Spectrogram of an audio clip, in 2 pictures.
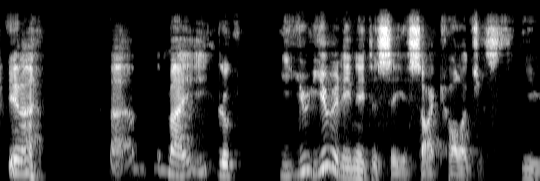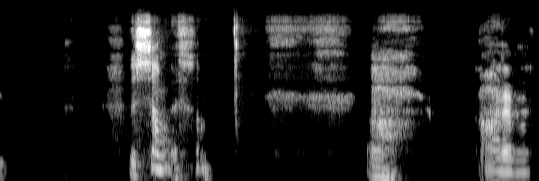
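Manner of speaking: mock dismissive. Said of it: "They'll try to re-gaslight you and say".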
